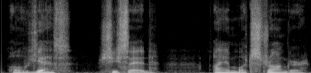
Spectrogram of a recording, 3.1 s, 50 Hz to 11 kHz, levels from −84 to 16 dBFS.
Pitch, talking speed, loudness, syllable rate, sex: 115 Hz, 155 wpm, -18 LUFS, 4.6 syllables/s, male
